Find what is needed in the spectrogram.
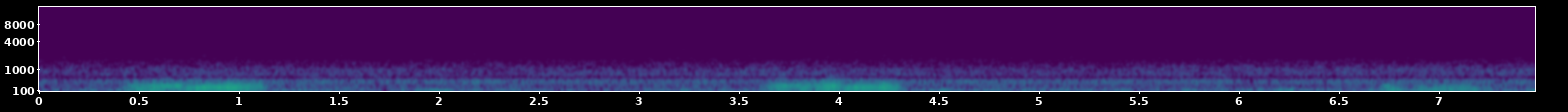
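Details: Soft, low rumbling snores about every three seconds against faint room hum, from a sleeping younger sibling (sister) described as snoring with her eyes open; snoring.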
